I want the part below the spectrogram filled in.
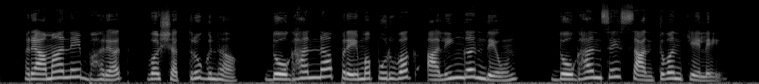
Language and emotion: Marathi, neutral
